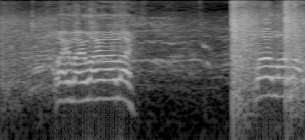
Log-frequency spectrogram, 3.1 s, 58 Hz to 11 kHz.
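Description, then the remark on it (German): Shouting voices ring out at a protest, then a police officer fires three sharp, loud gunshots at close range at a masked activist in quick succession, with more yelling underneath. “Als sich ein vermummter, offensichtlich unbewaffneter Aktivist dem Polizisten nähert, gibt dieser aus nächster Nähe 3 Schüsse ab.”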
